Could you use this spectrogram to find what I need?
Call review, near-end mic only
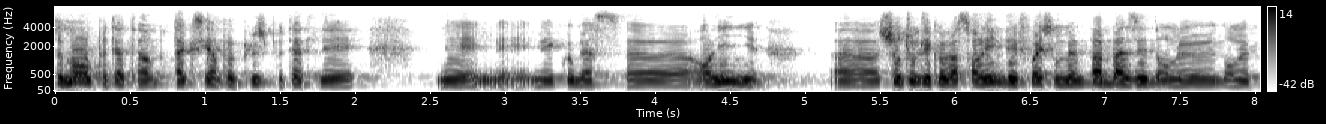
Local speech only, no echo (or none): none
